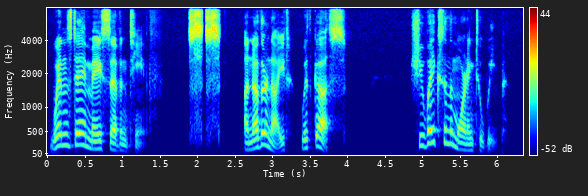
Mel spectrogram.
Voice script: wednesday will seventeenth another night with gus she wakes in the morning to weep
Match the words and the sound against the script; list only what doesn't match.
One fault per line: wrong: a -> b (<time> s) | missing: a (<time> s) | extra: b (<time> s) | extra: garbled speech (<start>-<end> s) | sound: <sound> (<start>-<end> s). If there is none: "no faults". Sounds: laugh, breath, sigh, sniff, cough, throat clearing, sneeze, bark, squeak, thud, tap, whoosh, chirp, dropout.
wrong: will -> may (0.5 s)
sound: laugh (1.9-2.3 s)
